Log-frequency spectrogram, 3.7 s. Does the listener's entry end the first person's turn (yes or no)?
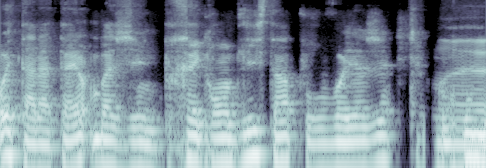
yes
